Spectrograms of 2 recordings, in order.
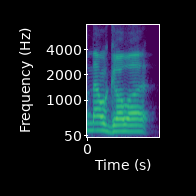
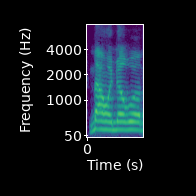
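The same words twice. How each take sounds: First: "Mawagoa" with a hard G, pitched high; spelled G pronunciation. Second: "Mawanoa" with an N, pitched high; common N pronunciation. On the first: Host comparing two versions of a name, "Mawagoa" with G. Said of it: "it's spelled Mawagoa". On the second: Host comparing two versions of a name, "Mawanoa" with N. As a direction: say "Mawanoa" with N before the final "oa". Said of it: "there's no N in his name". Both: Shown as a demonstration.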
